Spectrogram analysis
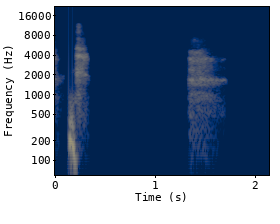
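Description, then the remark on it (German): Two quick, soft paper rustles from pages being leafed through in a book while searching for a quote, the first with a faint thump, the second a longer swish about a second later, with silence between and no talking. “Und wie man hört, ich bin am Blättern.”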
